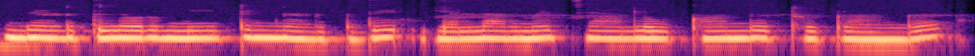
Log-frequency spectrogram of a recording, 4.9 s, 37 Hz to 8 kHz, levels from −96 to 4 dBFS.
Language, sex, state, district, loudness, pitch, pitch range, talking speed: Tamil, female, Tamil Nadu, Kanyakumari, -12 LUFS, 210 Hz, 200-215 Hz, 100 wpm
